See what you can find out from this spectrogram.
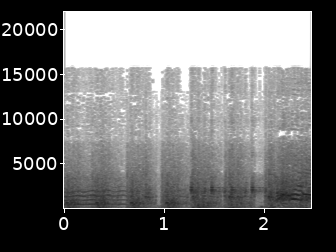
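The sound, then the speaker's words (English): Dull thuds from people being shot with a light gun in a 1986 video game, a dense run of repeated muffled impacts over a noisy, rumbling game soundtrack. “here's just some noise from the game of people being shot with 1986 technology”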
